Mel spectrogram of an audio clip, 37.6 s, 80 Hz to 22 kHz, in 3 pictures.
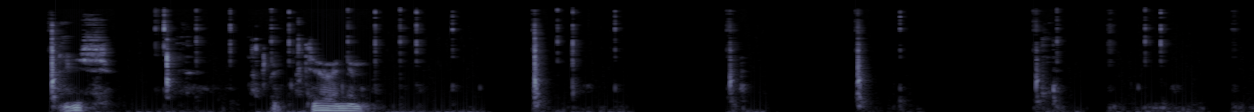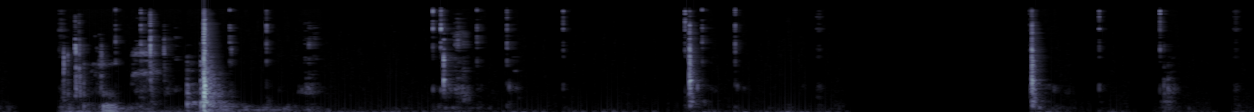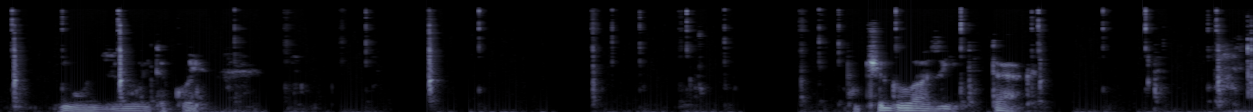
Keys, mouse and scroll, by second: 1.6 click, 2.0 middle click, 2.7 shift+middle click, 3.5 middle click, 4.0 middle click, 4.5 right click, 5.5 middle click, 6.1-7.2 right drag, 7.8 right click, 8.9-10.3 right drag, 10.6 middle click, 11.4 middle click, 12.3 right click, 13.3 ctrl+z, 13.7 middle click, 14.8 middle click, 16.8 click, 17.3 middle click, 18.1-19.4 right drag, 19.6 middle click, 20.7-22.8 right drag, 23.5 right click, 24.8 right click, 25.7 right click, 27.4 middle click, 28.5 middle click, 29.3 right click, 29.8-31.0 drag, 31.2 middle click, 31.8 right click, 32.3 middle click, 33.0 right click, 33.2 middle click, 34.0 click, 35.4 right click, 36.1 click, 37.1 right click.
